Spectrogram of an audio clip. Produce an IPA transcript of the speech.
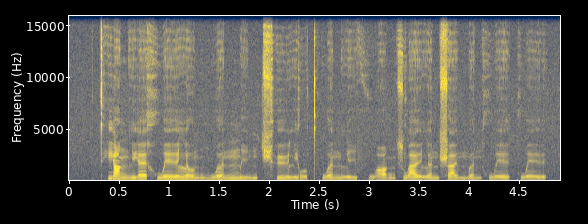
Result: t̪ʰ j ɑ˥˩ ŋ l j ɛ˧˥ x w e˧˥ ɪ̯ l ɤ̰˨˩ ŋ m w ə˧˥ n m ḭ˨˩ ŋ t͡ɕʰ y˥˩ l j o˩ ʊ̯ t̪ʰ w ə˥˩ n l i˥ f w ɑ̰˨˩ ŋ s w a˥˧ ɪ̯ l ə˥˧ n ʂ a˥˩ ɪ̯ m ə˥ n x w e˥ ɪ̯ k w e˥˩ ɪ̯

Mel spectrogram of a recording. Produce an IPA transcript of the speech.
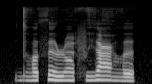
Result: dʱ ɔ θ ə ɹ ɔ̃ f e̤ ə̯ ʕ ɔ̤ ə̯

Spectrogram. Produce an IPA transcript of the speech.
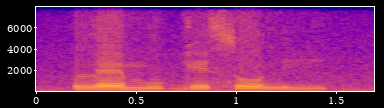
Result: l ɛ˦ m u˧ ɡ e˦ s o˦˨ n i˧

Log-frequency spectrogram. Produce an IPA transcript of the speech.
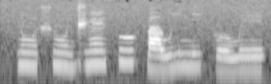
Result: ɾ ũ˨ ʃ ũ˨ d͡ʒ ɛ̃˧ k u˧ k͡p a˨ w i˨˦ n i˧ k o˨ w e˧

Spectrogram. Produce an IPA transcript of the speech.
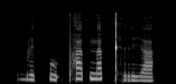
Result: b e˨˩ k̚ ʔ u˨˩ ʔ pʰ a˦˥ t̚ n a˥˩ t̚ kʰ r i˧ a̯

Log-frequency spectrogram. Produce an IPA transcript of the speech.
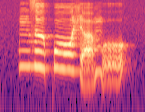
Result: n z ə p ɔ ʒ a̰ m o̰

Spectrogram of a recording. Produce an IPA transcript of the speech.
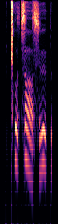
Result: ǁ ʊ˥˩ t͡s ʌː˥˩ s ʏː˧˥˧ p

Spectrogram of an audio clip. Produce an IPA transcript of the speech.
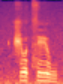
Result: t͡ʃ ɤ t͡s e w

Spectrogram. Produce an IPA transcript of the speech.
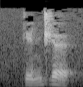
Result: k ɪ n d͡ʒ ə

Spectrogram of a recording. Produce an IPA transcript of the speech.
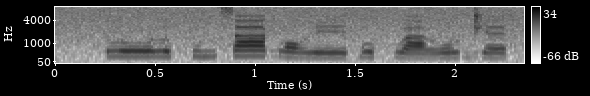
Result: l oː˧ l ə˧ kʷ i˧ ŋ s aː˦ ɡ ɔ˨ ɣ eː˨ ɓ o˦ kʷ aː˨ ɣ o˦ l d͡ʒ ɛ˧

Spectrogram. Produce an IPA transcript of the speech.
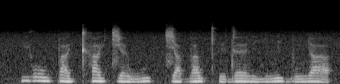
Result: j oː˥˨ w p a˧˩ j kʰ a˧ j t͡ɕ ɛː˧˩ w ʋ ɯː˥˨ k̚ t͡ɕ a˧ b a˧˥ w t̪ʰ e˩˧ d ɛː˧ l iː˩˧ n i˥˨ b o˧ ɲ a˥˨

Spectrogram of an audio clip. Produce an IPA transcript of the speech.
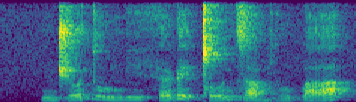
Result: n d͡ʒ ɤ˩˥ d u˨˩ ŋ i˨˩ h ɛ˩˥ ɽ e˨˩ ǀ o˩˥ n z a˨˩ b j u˩˥ b a˩˥

